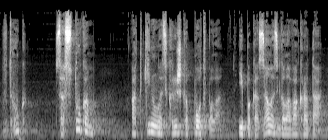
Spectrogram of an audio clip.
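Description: A man tells a children's fairy tale in a lively, expressive storytelling voice of ordinary pitch. The reading sits in a room with a clear trailing reverb. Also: a little slow. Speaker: narrator. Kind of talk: storybook narration.

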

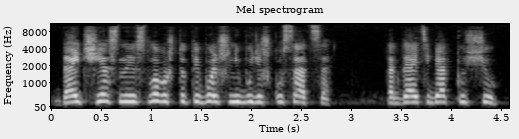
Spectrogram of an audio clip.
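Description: A woman's voice: on the high side, steady tone, moderate pace, a bit bright, dry recording, natural voice. A woman voicing a strong, fearless girl in a storybook reading, stern and scolding.

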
